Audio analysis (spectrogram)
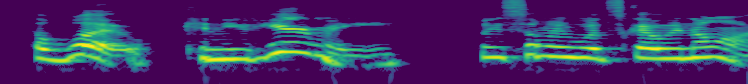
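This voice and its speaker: A woman in a loud, high-pitched put-on character voice, fairly slow, with very wide pitch swings. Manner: loud, projecting.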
